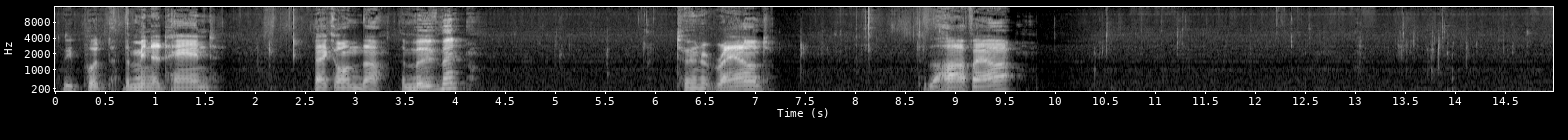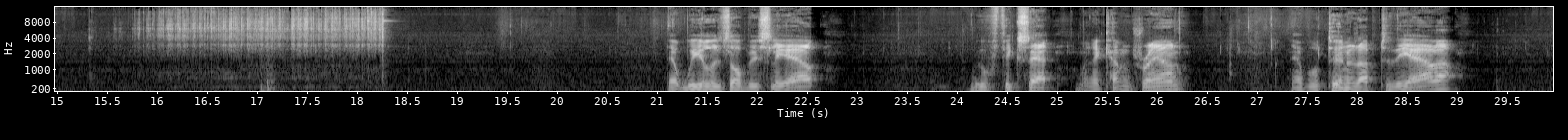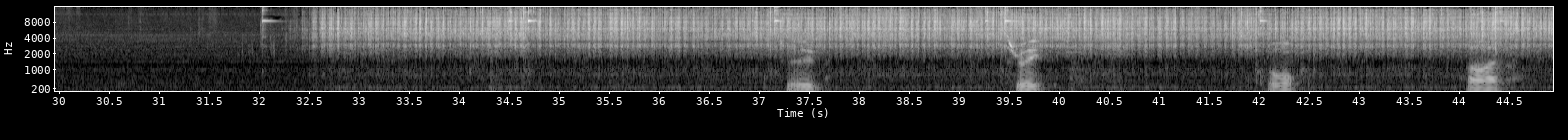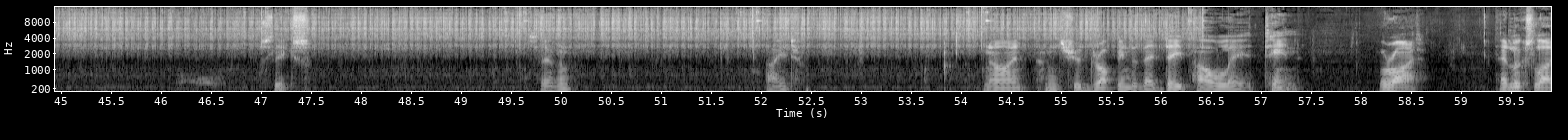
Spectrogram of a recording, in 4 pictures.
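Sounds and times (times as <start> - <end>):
clock strike train whirring: 15.6 - 18.4, 32.4 - 56.4
clock mechanism click: 32.0 - 56.5.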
